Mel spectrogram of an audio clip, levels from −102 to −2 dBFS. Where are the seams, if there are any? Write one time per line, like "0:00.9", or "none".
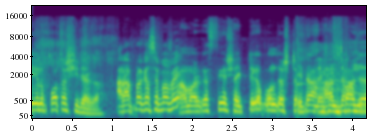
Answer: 0:03.2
